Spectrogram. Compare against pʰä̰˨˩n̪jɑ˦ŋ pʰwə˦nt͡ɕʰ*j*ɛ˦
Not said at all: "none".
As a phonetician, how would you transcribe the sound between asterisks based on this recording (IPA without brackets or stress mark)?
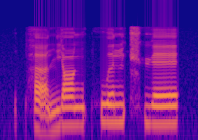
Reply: ɥ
